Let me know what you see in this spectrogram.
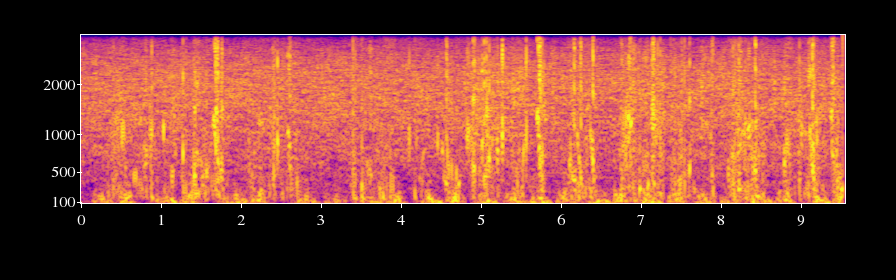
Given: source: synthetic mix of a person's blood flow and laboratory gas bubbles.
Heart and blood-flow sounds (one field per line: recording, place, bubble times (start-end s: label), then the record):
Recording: Doppler ultrasound of blood flow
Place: precordium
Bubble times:
0.35-0.97 s: bubbles
1.03-1.10 s: bubbles
1.14-1.87 s: bubbles
2.10-2.80 s: bubbles
3.39-3.98 s: bubbles
4.10-4.35 s: bubbles
4.46-5.34 s: bubbles
5.42-5.67 s: bubbles
5.71-5.86 s: bubbles
6.10-6.50 s: bubbles
6.68-7.35 s: bubbles
7.40-7.77 s: bubbles
7.87-7.99 s: bubbles
8.10-8.64 s: bubbles
8.79-9.56 s: bubbles
From the record:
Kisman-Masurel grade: 342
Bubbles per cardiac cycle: rolling drumbeat, 9 or more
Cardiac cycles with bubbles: 100%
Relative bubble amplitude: moderate (0.250 to 0.450)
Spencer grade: 3 (all of the cardiac periods contain showers or single bubble signals, but not dominating or overriding the cardiac motion signals)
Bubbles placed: anywhere in the cardiac cycle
